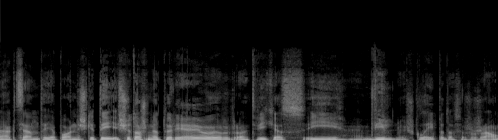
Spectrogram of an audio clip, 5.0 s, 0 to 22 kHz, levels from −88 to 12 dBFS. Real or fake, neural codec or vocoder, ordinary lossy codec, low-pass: real; none; AAC, 48 kbps; 14.4 kHz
